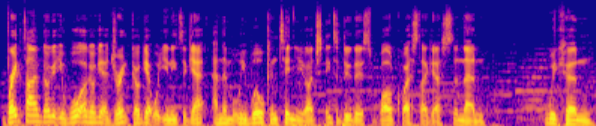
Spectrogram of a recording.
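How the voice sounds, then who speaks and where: A man's voice: mid-range voice, a little fast, darkish tone. A man giving casual, slangy, chatty commentary as he streams a game, with music faintly behind him. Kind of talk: casual reaction commentary while gaming.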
